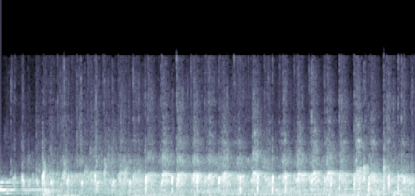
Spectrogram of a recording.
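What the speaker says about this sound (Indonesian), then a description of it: "Ya, tepuk tangan semuanya." An audience at a school student council (OSIS) candidate debate gives a steady round of applause, moderately loud with individual claps audible throughout.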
